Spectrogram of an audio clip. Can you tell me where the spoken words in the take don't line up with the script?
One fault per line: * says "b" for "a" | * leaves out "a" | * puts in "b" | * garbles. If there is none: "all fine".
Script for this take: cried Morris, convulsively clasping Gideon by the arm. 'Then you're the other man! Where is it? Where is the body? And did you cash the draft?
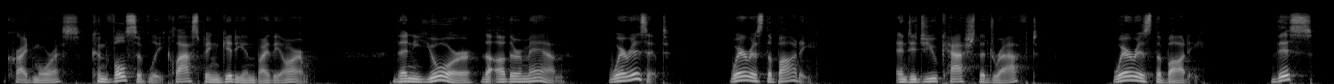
* puts in "Where is the body This"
